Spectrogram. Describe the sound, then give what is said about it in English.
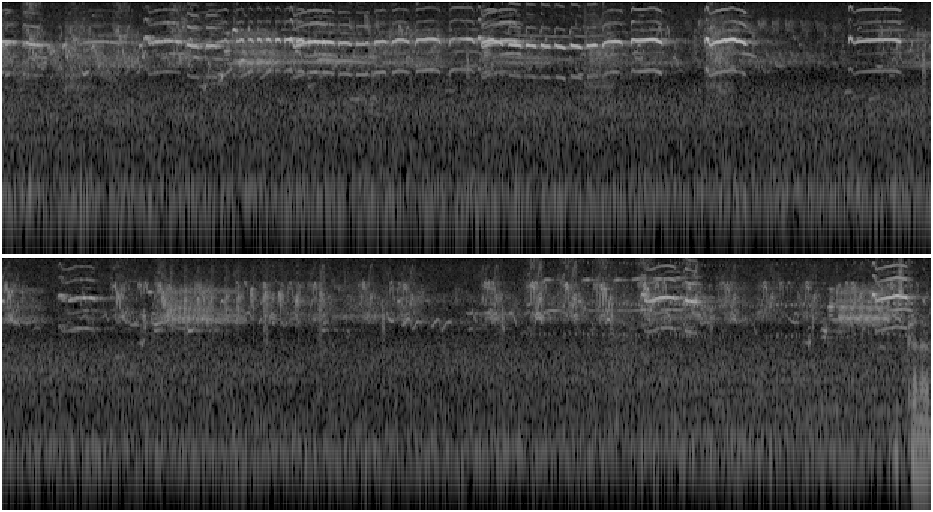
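A killdeer gives a rapid, vibrating trill over and over while feigning a broken wing, fairly loud, amid a dense chorus of high chirps and calls that carries on throughout without any talking. “vibrating sound the one is making. It's trying to feign a broken wing.”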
